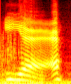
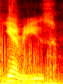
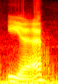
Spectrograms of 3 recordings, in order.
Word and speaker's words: Hyères: in a place called Hyères, that's the pronunciation in French. If you're English, it's pronounced Yerres. But the French pronunciation is Hyères.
